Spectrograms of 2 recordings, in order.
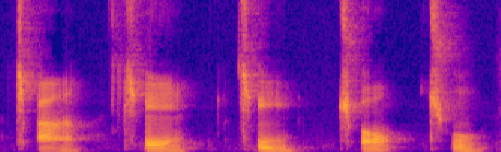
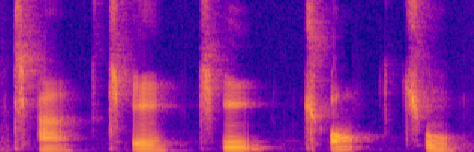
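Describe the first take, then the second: Both takes have the same delivery.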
